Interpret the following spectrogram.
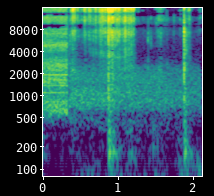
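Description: Two faint sharp clicks about a second apart over low background hiss, as a plastic roof strip is pulled up out of its channel on the car's roof.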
